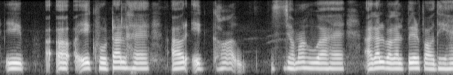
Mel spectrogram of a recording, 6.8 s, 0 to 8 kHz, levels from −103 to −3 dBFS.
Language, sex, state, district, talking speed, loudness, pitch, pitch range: Hindi, female, Rajasthan, Churu, 115 wpm, -15 LUFS, 180 Hz, 175-185 Hz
